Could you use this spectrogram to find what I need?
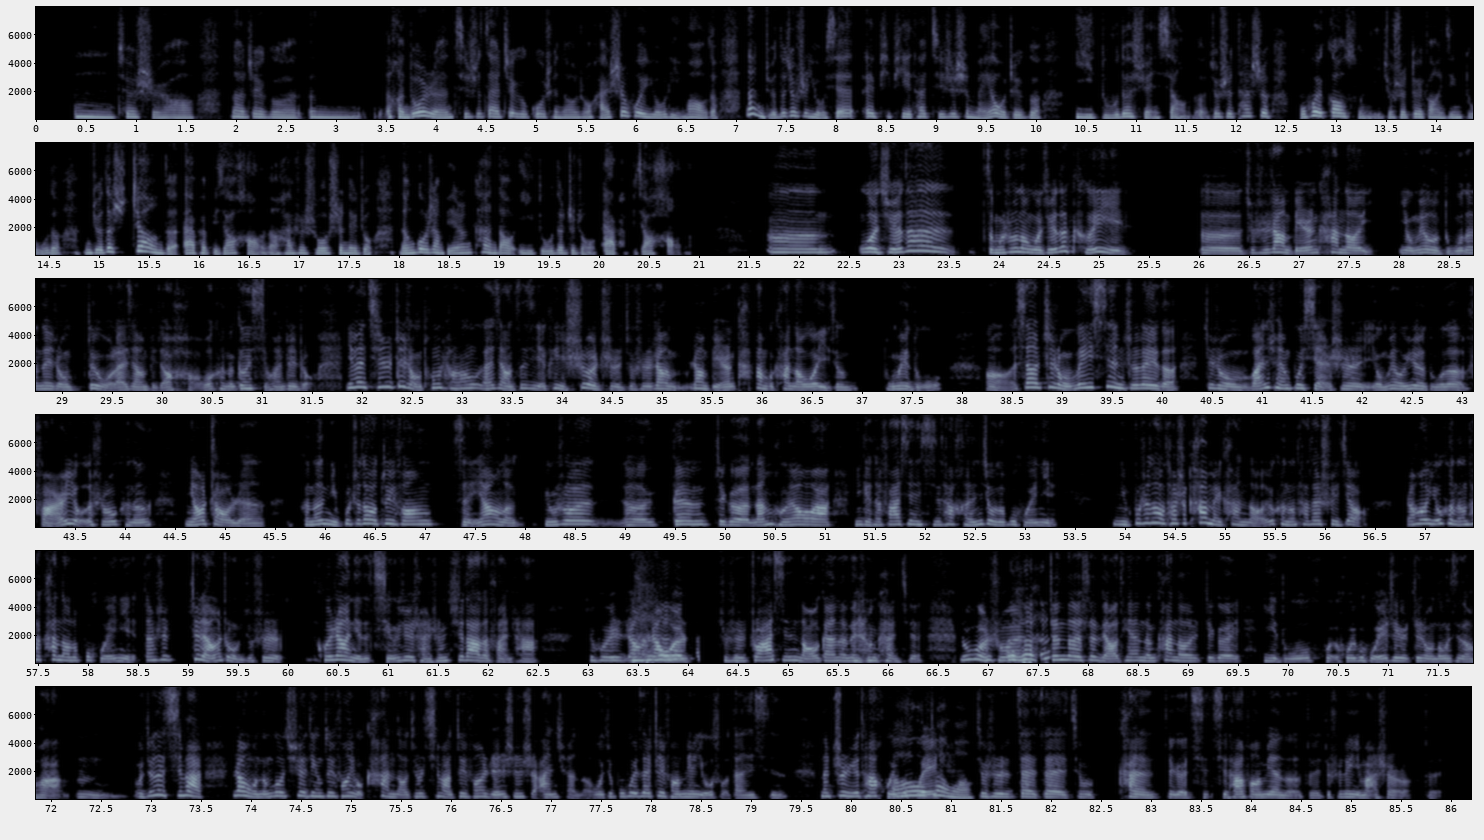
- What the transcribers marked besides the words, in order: other background noise; laugh; unintelligible speech; laughing while speaking: "那种感觉"; laugh
- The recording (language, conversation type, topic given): Chinese, podcast, 看到对方“已读不回”时，你通常会怎么想？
